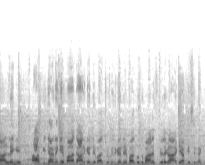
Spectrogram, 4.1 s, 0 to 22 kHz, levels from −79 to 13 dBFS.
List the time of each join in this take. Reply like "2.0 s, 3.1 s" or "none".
none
